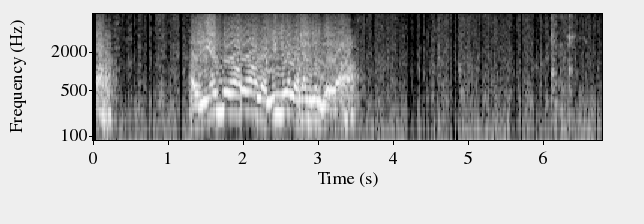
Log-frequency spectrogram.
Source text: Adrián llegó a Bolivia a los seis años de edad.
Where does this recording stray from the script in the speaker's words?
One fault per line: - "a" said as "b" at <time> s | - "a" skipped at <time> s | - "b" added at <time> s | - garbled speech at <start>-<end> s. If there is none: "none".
- "llegó a" added at 1.9 s
- "seis" skipped at 2.8 s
